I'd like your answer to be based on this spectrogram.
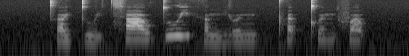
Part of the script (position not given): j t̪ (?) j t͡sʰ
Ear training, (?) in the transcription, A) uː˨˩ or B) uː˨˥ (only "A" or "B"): A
